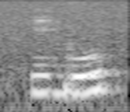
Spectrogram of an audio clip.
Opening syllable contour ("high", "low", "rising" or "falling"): low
